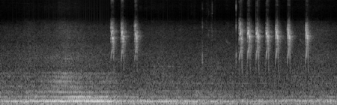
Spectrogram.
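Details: Olive-backed tailorbird lure call meant to make another bird answer: three high chips rise out of a low engine-like rumble, then a rapid series of about eight sharp chipping notes.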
